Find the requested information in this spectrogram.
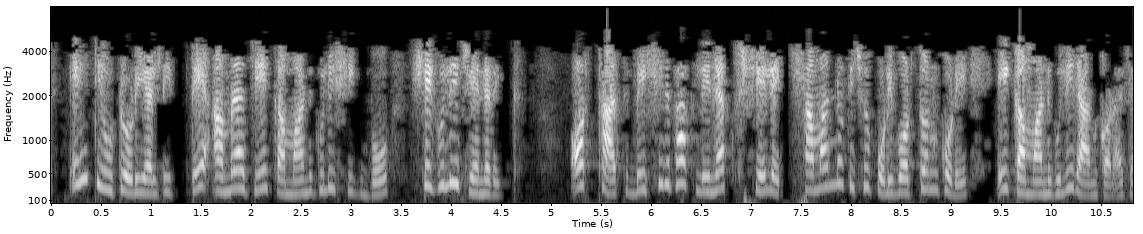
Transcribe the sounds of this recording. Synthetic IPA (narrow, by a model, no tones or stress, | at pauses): ejʈiuʈoɾialʈit̪ːeʔamɾad͡ʑekəmaɳɖɡuliʃikbo | ʃeɡulid͡ʑeneɾik | ɔɾt̪ʰat̪beʃiɾbʱaɡlinəksʃeleʃamanːokit͡ɕʰupoɾiboɾt̪onkoɾeejkəmaɳɖɡuliɾankɔɾad͡ʑae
